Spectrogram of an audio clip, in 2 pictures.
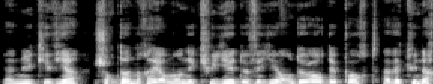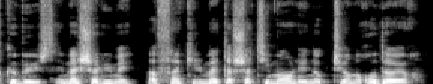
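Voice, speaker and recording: A woman's voice: fairly high pitch, steady tone, moderate pace, few pauses, a little mellow, natural voice. Woman doing a stern old aristocratic aunt. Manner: severe, formal.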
